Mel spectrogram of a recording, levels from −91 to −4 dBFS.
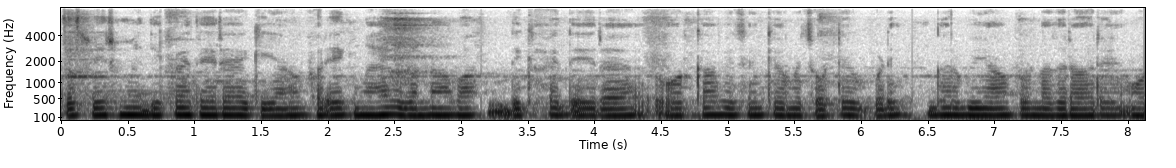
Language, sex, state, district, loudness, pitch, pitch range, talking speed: Marwari, male, Rajasthan, Nagaur, -14 LUFS, 140 Hz, 135-140 Hz, 230 wpm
